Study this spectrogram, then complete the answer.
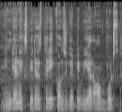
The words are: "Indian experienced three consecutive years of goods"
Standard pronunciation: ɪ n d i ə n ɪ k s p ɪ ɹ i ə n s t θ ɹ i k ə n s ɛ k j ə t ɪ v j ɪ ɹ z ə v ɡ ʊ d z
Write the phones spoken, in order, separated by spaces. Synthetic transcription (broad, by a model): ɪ n d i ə n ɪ k s p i ɹ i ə n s t ɹ i k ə n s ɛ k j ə t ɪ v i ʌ ɹ ə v ɡ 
